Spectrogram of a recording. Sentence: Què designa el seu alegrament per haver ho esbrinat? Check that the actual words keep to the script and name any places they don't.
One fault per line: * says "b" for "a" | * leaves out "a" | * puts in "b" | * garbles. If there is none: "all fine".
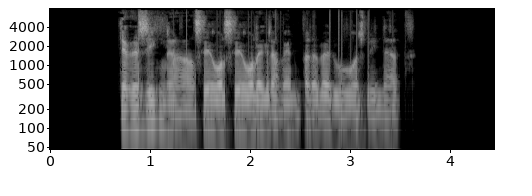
* puts in "seu"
